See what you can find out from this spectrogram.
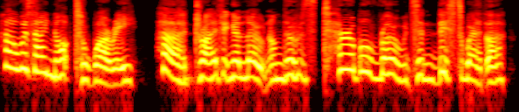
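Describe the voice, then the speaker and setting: A woman voicing an older mother who is frightened and tearful, talking in a tremulous, rushed outpouring. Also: high-pitched, animated, no echo, studio quality, voice pushed up. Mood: distraught.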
